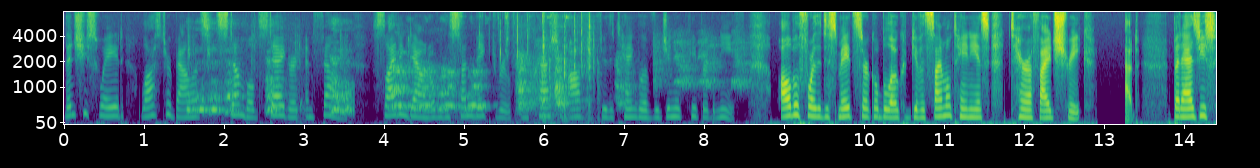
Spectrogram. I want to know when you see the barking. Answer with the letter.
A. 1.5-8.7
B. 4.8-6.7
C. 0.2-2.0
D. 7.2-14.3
A.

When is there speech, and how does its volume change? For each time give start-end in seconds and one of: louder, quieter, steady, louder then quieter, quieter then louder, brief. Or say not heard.
0.0-14.3 louder.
